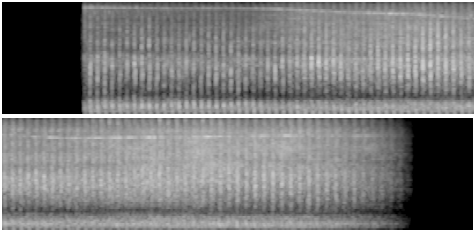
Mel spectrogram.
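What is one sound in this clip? A helicopter's rotor chops steadily overhead.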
